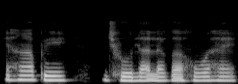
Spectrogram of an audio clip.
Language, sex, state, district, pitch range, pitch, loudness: Hindi, female, Bihar, Supaul, 180-205 Hz, 185 Hz, -17 LUFS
